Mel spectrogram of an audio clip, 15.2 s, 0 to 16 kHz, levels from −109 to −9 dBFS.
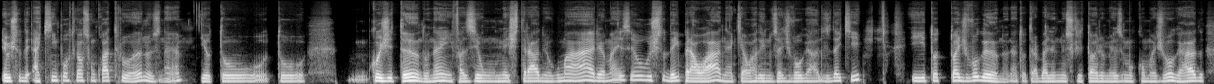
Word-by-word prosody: Eu 140 - +6
estudei 140 -1 -2
aqui 130 +6 -2
em - - +1
Portugal 160 -1 -2
são 150 -1 -7
4 150 -3 -1
anos, 135 0 0
né, 125 +8 -5 0.2
e - - 0
eu 125 - +1
tô 130 0 0
tô 125 +1 -2 0.8
cogitando, 140 -1 +6
né, 140 +4 +2
em 140 -2 +1
fazer 125 +1 0
um 130 -1 -1
mestrado 130 +1 0
em - - -2
alguma 135 +4 -1
área, 150 -1 +2
mas 180 +5 -3
eu 185 -1 0
estudei 155 -3 +1
pra 135 -5 +2
OA, 130 +8 +3
né, 130 -3 -4
que - - -6
é - - 0
a - - -2
Ordem 130 +1 0
dos 125 +1 -6
Advogados 125 +1 -2
daqui, 145 +7 -1 0.6
e 140 0 +2
estou 140 +2 -1
estou 150 +1 -2
advogando, 140 -6 +3
né, - - -9
estou - - -9
trabalhando 125 +1 -2
no 130 - -2
escritório 125 0 -3
mesmo 125 +1 -3
como 125 0 -6
advogado, 135 +1 +1
135 Hz, 185 wpm, -23 LUFS, 125-150 Hz, 0.8 s, Eu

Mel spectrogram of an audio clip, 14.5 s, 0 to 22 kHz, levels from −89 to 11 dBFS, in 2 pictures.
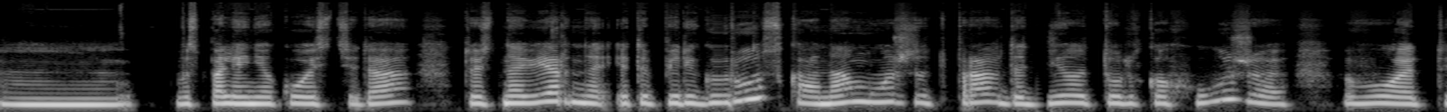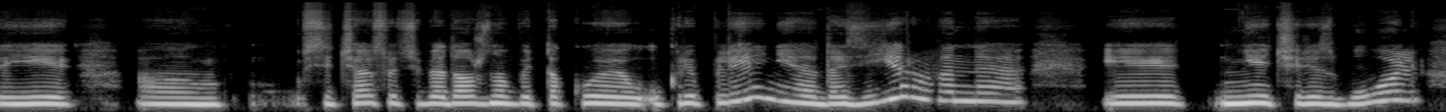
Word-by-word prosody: м, 190 0 +4 0.2
воспаление 215 +1 +4
кости, 210 -2 -2
да. 225 +6 -1 0.2
То 225 - -2
есть, 205 -4 -1
наверное, 235 -1 +3
эта 225 0 -2
перегрузка, 235 - 0
она 220 +4 +4
может, 260 -5 -2
правда, 230 -3 0
делать 225 +2 -1
только 220 -1 -2
хуже, 240 - -4 0.2
вот. 215 -1 0
И, 210 -1 +2 0.3
ам, 200 -2 +1 0.4
сейчас 215 +4 -5
у - - -1
тебя 210 +1 -3
должно 220 +1 +1
быть 210 -2 -3
такое 220 0 0
укрепление 235 - -1
дозированное, 285 - -1 0.3
и 225 -1 +1
не 225 +1 +5
через 215 +1 0
боль. 280 +12 -2
220 Hz, 125 wpm, -17 LUFS, 205-240 Hz, 0.4 s, не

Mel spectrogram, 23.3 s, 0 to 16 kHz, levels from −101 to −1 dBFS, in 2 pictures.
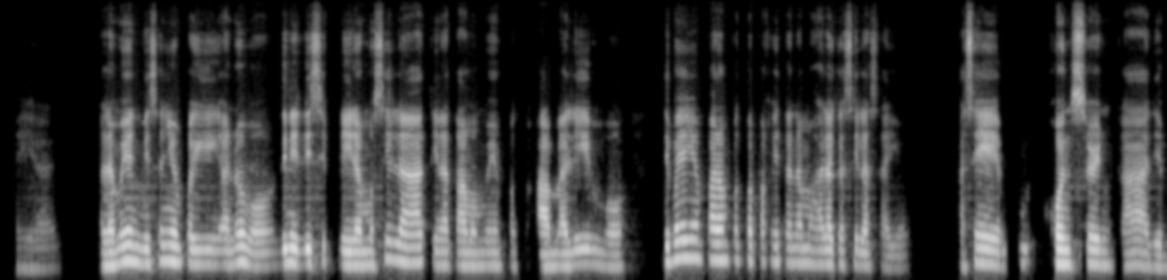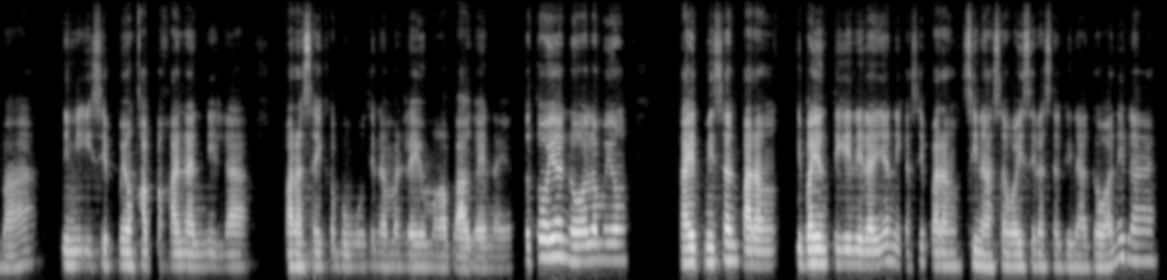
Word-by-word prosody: Ayan. 105 0 -25 0.5
Alam 130 0 +4
mo - - +4
yun 175 -1 +5
minsan 155 +4 -2
yung 165 -2 +3
pagiging 145 -1 -2
ano 150 +4 +1
mo, 130 -3 -1 0.2
dinidisiplina 150 -2 +2
mo 135 +1 -3
sila, 165 +1 +3
tinatama 135 -2 -2
mo 135 - -10
yung 130 -1 -8
pagkakamali 125 +3 -2
mo, 125 -3 -8 0.4
'di - - +5
ba' 190 - +5
yan 205 0 +2
yung - - -30
parang 185 -1 +4
pagpapakita 170 -2 -6
na 155 - -4
mahalaga 145 -1 -2
sila 140 -1 -4
sa'yo. 115 -2 -17 0.5
Kasi 145 +2 +2 0.5
concern 145 -1 +4
ka, 130 0 -3
'di 120 0 -7
ba? 120 +5 -9 0.2
Iniisip 140 0 -6
mo 140 -1 +1
yung 130 - -10
kapakanan 130 -2 -2
nila 125 -1 -8 0.3
para 125 -1 +1
sa 130 - 0
ikabubuti 125 0 -10
naman 125 0 -9
nila 120 0 -3
yung 120 - -15
mga 115 0 -4
bagay 110 0 0
na 110 - -15
yun. 110 +1 -20
Totoo 210 +6 +2
'yan 215 0 +6
'no, 170 0 +4
alam 185 +1 +3
mo 185 - -7
yung 185 0 0 0.5
kahit 155 +1 +7
minsan 165 +3 +4
parang 140 -3 +4 0.2
iba 150 0 +7
yung 150 0 +5
tingin 150 -1 -1
nila 140 -1 +4
niyan, 170 +2 -2
eh, - - -18
kasi 130 +5 -12
parang 130 -3 -1
sinasaway 125 -2 -2
sila 130 0 -6
sa 125 0 -11
ginagawa 120 0 -5
nila, 180 -4 -7
140 Hz, 175 wpm, -23 LUFS, 125-155 Hz, 0.5 s, kahit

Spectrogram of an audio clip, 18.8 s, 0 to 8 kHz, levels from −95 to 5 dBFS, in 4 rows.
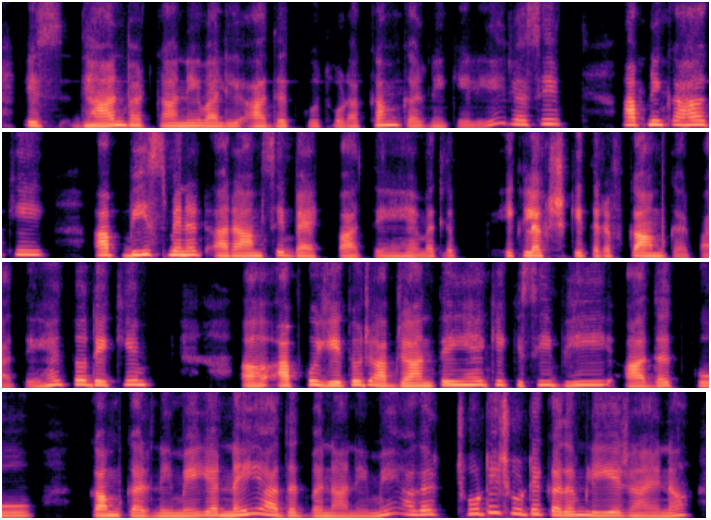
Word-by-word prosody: इस 205 -4 -3
ध्यान 190 +4 +4
भटकाने 185 -4 -1
वाली 175 0 -2 0.2
आदत 175 +1 -5
को 170 - -10
थोड़ा 165 0 -9
कम 215 +3 +1
करने 155 -2 -7
के 155 +1 -15
लिए। 220 - -10
जैसे 285 +2 -3 0.4
आपने 240 +2 +4
कहा 245 +1 +4
कि 260 -1 -1 0.4
आप 220 0 +6
20 240 +4 +3
मिनट 235 -1 +4
आराम 180 0 +3
से 205 +3 -4
बैठ 175 -4 -1
पाते 160 -1 -3
हैं। 160 0 -5
मतलब 160 +2 -8 0.3
एक 185 +1 -4
लक्ष्य 185 0 +4
की 185 - -2
तरफ 170 -1 -6
काम 175 -3 +5
कर 150 -2 -12
पाते 145 +2 -11
हैं, 235 +6 0
तो 265 +1 +2
देखिए 245 +2 +1 0.6
अ, - - -1
आपको 200 +3 +3
ये 215 -2 +5
तो 235 +3 +2
ज 235 - -3
आप 200 -2 +3
जानते 190 +2 +3
ही 230 0 +5
हैं 235 +1 +3
कि 240 +2 -2
किसी 230 +1 -4
भी 225 +3 -2
आदत 180 +3 +1
को 195 0 -3 0.4
कम 200 0 +5
करने 180 -3 -2
में 185 +1 0
या 215 +1 +1
नई 225 +9 +2
आदत 200 -5 0
बनाने 165 -3 -3
में 230 - -4
अगर 270 -1 -1
छोटे-छोटे 310 -2 -1
कदम 220 0 +3
लिए 200 -1 +1
जाएँ 175 -3 -3
न 195 +5 -2
200 Hz, 195 wpm, -21 LUFS, 175-235 Hz, 0.6 s, आप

